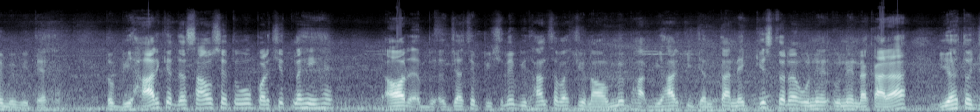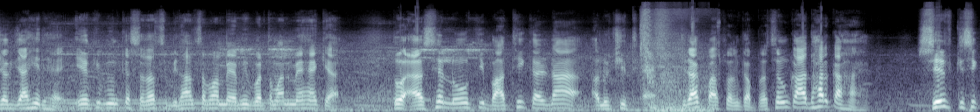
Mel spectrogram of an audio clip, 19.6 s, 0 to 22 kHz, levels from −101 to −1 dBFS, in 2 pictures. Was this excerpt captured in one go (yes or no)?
no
